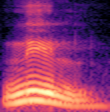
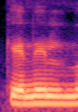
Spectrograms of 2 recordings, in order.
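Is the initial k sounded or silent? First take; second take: silent; sounded. First: The word begins directly with the n sound. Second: A k sound is heard before the n. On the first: The speaker calls it right. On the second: The speaker calls it wrong.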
